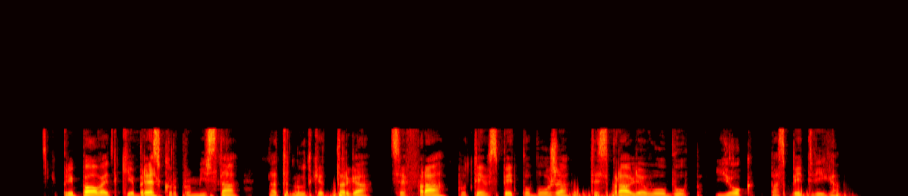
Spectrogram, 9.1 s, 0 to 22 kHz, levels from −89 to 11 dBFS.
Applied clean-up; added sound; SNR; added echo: neural mask model Resemble Enhance denoiser.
